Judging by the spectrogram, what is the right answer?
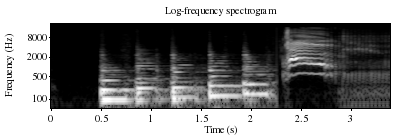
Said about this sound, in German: Gesundheit.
